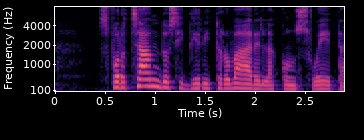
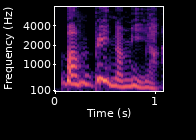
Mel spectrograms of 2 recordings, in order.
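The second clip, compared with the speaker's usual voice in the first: higher, louder cry of alarm; exclaiming aunt; 8 semitones higher, 6 dB louder than usual. A narrator's reading. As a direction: call out to the girl in alarm. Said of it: "esclamò la signora abbracciandola". (esclamazione allarmata, più acuta e forte)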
